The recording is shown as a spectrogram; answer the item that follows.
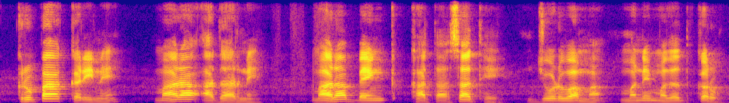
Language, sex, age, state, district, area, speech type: Gujarati, male, 45-60, Gujarat, Anand, urban, read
